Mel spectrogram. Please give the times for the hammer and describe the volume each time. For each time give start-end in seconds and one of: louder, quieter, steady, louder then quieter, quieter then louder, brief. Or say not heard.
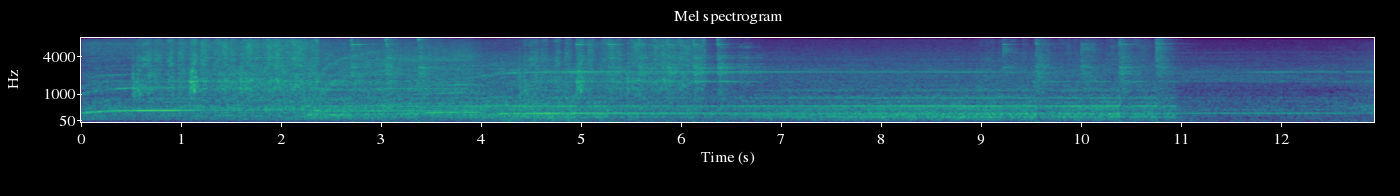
2.2-10.9 steady.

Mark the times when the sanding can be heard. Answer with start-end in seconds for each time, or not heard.
0.5-2.4, 4.3-6.2, 8.9-10.8.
